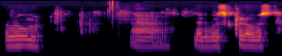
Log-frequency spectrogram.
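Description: Hesitant low gravelly young man. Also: completely flat delivery, drawn-out words, darkish tone, slight background noise, poor audio. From Switzerland. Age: 20s. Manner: hesitant, many fillers and repeated words. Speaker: interview guest, school alumnus. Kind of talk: casual interview answers.

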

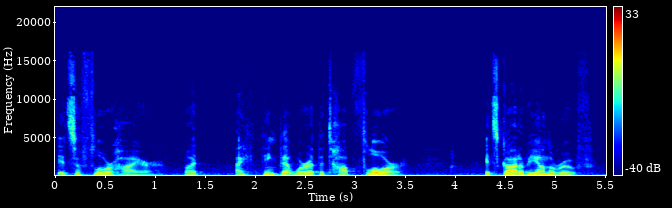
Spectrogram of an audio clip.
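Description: A man's voice: fairly low pitch, slight background noise. A man playing a young, friendly time traveler in an audio roleplay, talking casually and intimately straight to the listener. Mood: casual, cautious. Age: young adult. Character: friendly, chatty male time traveler, college-aged-looking, eager and cautious. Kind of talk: first-person immersive audio roleplay acting.

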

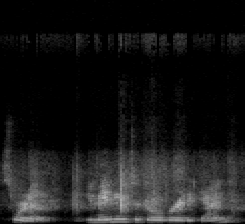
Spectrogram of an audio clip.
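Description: A woman's voice: on the high side, fairly even intonation, fast talker, highs cut off. A woman helping at a seance, heard from a distance on a very noisy, echoey recording.

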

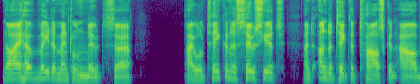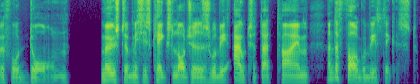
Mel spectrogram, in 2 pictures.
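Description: A man doing a calm deferential servant. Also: mid-range voice, normal speed, no echo, clean studio sound, natural voice. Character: quiet deferential male servant and assassin.

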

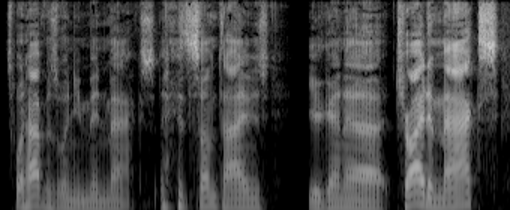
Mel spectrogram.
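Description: A man's voice: mid-range voice, normal speed, clean tone, no echo. A man with a clean, resonant voice recorded close and dry, chatting as a podcast co-host. His delivery is informal and rambling, circling around his point in loose, conversational banter about games. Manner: rambling, informal, frequent swearing.

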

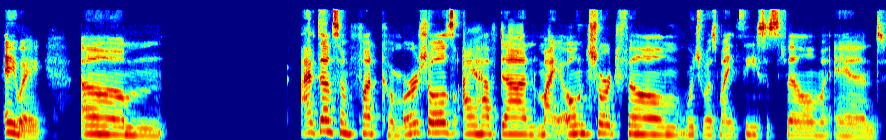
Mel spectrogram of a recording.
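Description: A woman from Greece, an actor, chatting in a casual podcast interview, upbeat and quick to laugh. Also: mid-range voice. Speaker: guest actor.

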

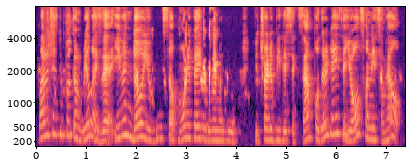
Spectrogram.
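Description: A woman's voice: a little high, expressive, a little fast, background noise. A woman hosting an interview podcast, speaking in an earnest, encouraging way. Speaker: podcast host.

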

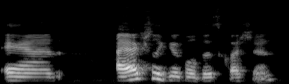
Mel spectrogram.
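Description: A woman's voice: on the low side, moderate pace, darkish tone. A woman co-hosting a casual podcast chat, stuffy from allergies, with a wry, easygoing manner. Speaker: podcast co-host. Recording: slightly dull sound.

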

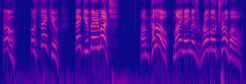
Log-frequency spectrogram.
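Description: A woman's voice: high voice, very animated, normal speed, heavy background noise. A woman playing an eager, insecure little robot hero with a hesitant, exclamatory manner in a children's audio play. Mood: polite, grateful. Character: amazing, friendly, insecure little robot hero with odd weapons. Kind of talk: children's audio theater acting.

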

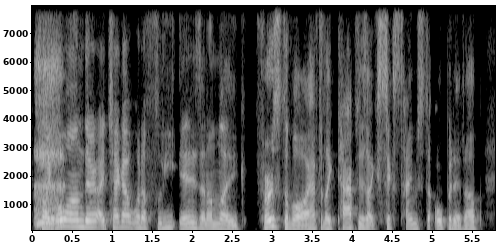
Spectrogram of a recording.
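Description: A man's voice: a little high, steady tone, brisk, no echo. A twenty-year-old man hosting a casual podcast chat, rambling with lots of fillers and frequent "right?" check-ins. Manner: rambling, filler-heavy, keeps asking "right?". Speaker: podcast host.

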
